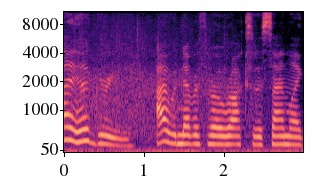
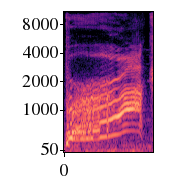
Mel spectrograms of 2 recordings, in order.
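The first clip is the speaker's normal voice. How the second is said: drawn-out, much higher yell of the name; stretched, high shouted name; dramatic shout; 13 semitones higher, much slower than usual. Acted. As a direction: belt out Brock Lesnar like a ring announcer.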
